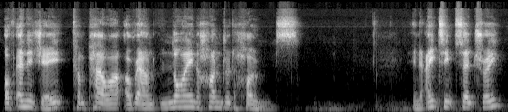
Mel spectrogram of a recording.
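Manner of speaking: ordinary delivery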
